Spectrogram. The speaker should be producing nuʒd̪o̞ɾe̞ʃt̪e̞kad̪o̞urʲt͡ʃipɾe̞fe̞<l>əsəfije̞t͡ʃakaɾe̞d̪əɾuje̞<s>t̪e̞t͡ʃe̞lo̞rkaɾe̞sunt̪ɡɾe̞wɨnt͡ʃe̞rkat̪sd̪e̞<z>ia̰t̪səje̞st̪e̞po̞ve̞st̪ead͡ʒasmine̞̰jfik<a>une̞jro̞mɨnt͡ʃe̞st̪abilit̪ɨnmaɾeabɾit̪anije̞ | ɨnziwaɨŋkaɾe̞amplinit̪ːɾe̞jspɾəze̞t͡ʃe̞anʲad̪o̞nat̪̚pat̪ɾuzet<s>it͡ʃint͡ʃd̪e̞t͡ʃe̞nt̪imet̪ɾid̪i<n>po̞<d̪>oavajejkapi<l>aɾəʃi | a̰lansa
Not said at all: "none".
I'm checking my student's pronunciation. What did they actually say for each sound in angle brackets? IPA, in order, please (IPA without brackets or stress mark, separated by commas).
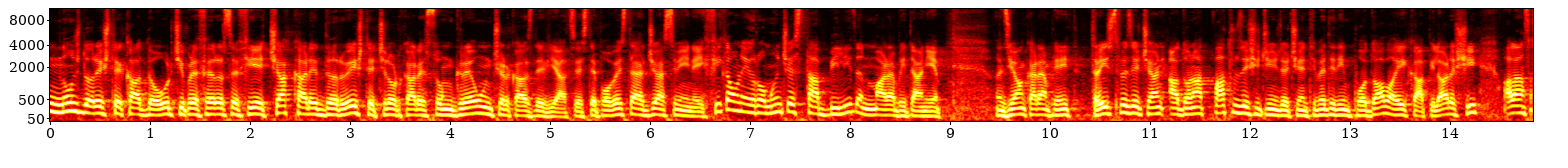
ɾ, ʃ, v, a, ʃ, n, d̪, l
